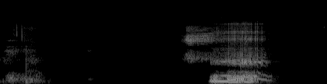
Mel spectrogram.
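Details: Brief rough noisy breath, then a longer loud rattling snore in a quiet room; snorer found annoying; snoring.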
